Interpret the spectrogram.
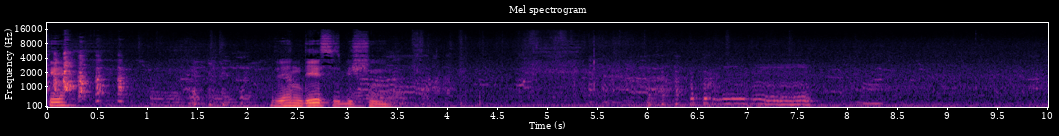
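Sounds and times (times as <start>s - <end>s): chickens clucking: 0.0s - 8.5s.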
